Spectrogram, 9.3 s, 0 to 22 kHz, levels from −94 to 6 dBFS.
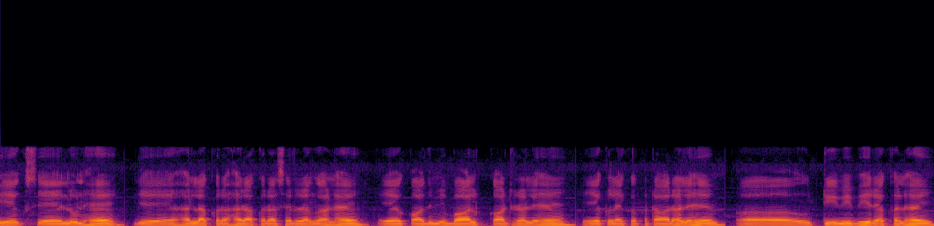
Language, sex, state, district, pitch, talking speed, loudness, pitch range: Magahi, male, Bihar, Jahanabad, 135 Hz, 180 wpm, -25 LUFS, 130-145 Hz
